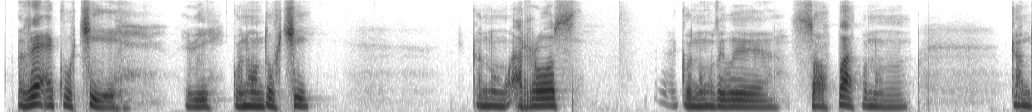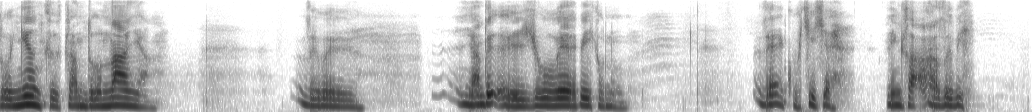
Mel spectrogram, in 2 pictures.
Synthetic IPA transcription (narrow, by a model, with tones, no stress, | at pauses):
ðẽ˦ʔẽ˧ku˧t͡ʃi˧ | βi˧ku˧nũː˧nd̪u˧t͡ʃi˧ | ku˧nũː˧a˧ro˦s | ku˧nũː˧ðɨ˧βɨ˧ | so˧pa˦ku˧nũː˧ | ka˧nd̪u˧ɲɨ̃˦ŋkɨ˧ka˧nd̪u˧nã˦ɲã˨ | ðɨ˧βɨ˧ | ɲã˧nd̪ɨ˦˧ʔɨ˧ju˧βe˧βi˧ku˧nũ˨˧ | ðẽ˦ʔku˨t͡ʃi˧t͡ʃe˧ | ði˧ŋɡa˧ʔa˧ðɨ˧βi˧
